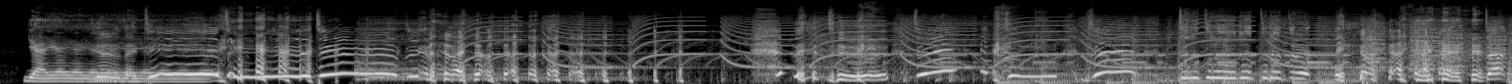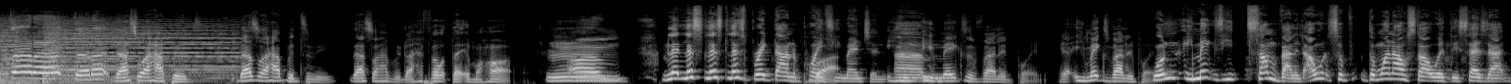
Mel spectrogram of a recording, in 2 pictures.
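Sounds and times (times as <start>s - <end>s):
speech: 0.2s - 6.9s, 8.3s - 30.2s
voice-like humming: 0.4s - 6.1s, 7.7s - 11.4s, 20.6s - 21.4s
laughter: 1.0s - 15.7s, 20.9s - 21.2s, 23.3s - 23.5s
film siren sound effect with swooping wailing tones: 4.0s - 11.5s.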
